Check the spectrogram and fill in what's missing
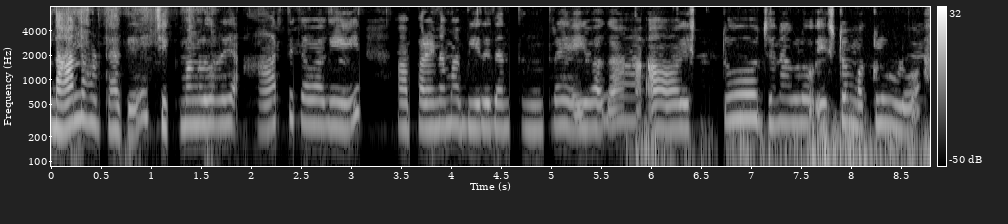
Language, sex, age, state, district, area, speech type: Kannada, female, 18-30, Karnataka, Chikkamagaluru, urban, spontaneous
